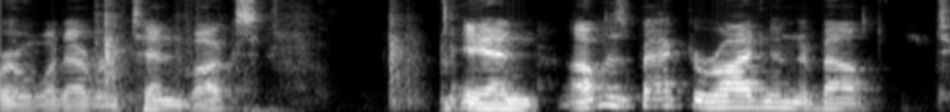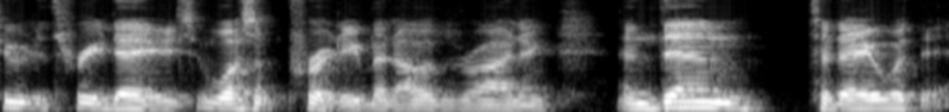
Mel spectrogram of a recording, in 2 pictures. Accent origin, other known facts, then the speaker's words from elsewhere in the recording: Zanesville, Ohio, United States; I grew up in Zanesville, Ohio.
